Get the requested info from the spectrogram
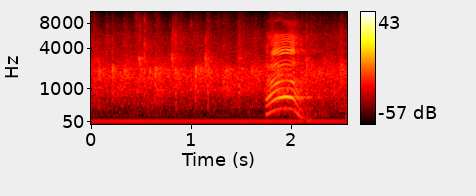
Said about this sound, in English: Everybody stand with me. Can you stand and clap your hands one more time?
